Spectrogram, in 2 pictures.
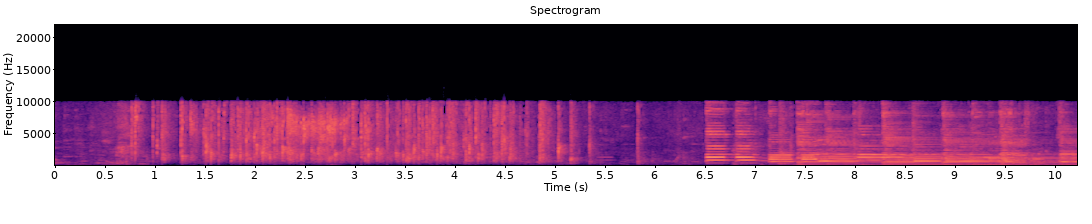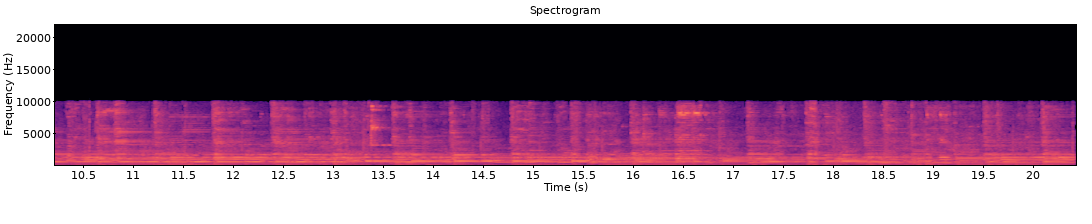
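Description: An audience applauds for about six seconds. Then a string band starts an instrumental intro, with acoustic guitar, fiddle, upright double bass and dobro playing a country-folk tune.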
